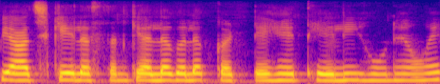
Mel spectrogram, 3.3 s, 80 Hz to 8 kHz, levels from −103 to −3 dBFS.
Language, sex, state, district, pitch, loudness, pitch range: Hindi, female, Bihar, Patna, 225 Hz, -15 LUFS, 220-230 Hz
